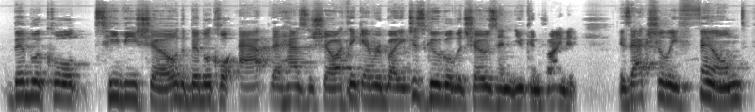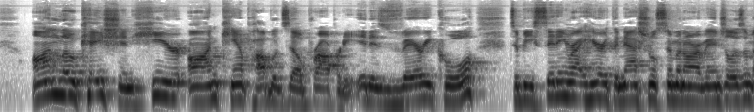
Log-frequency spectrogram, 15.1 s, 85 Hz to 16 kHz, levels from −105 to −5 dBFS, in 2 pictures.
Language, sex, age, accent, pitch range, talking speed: English, male, 30-49, American, 135-170 Hz, 180 wpm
